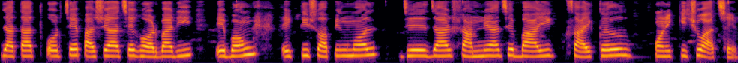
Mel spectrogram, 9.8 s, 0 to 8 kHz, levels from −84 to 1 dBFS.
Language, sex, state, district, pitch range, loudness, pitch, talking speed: Bengali, female, West Bengal, Dakshin Dinajpur, 230-255 Hz, -15 LUFS, 240 Hz, 120 wpm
